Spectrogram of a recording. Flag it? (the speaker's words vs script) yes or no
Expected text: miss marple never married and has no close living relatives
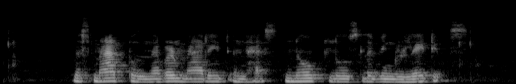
no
